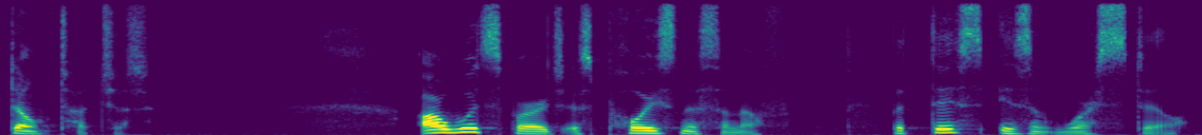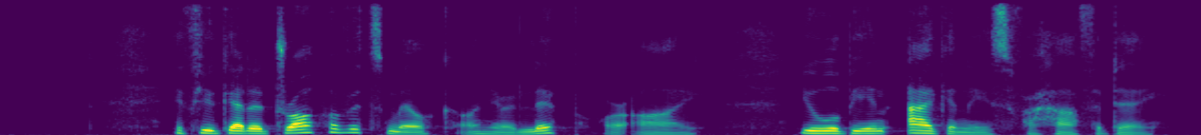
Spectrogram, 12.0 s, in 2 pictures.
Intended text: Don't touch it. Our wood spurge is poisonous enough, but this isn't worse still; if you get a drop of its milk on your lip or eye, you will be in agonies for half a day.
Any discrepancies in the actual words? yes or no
no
